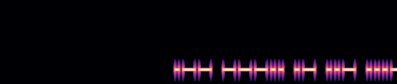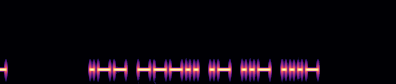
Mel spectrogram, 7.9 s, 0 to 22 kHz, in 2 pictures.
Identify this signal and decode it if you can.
Morse code, heard as a keyed tone, about 32 wpm, 700 Hz. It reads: W8AUV W8AUV
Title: USA Call Signs - 5 Characters - Repeated 2x - 30wpm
